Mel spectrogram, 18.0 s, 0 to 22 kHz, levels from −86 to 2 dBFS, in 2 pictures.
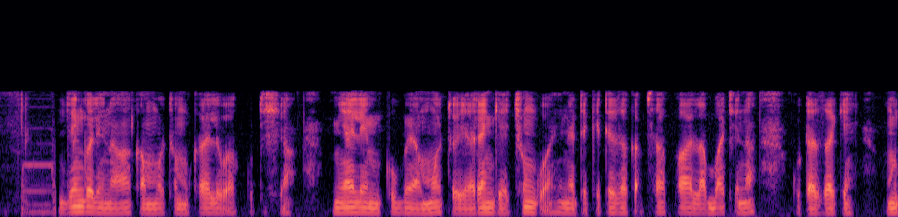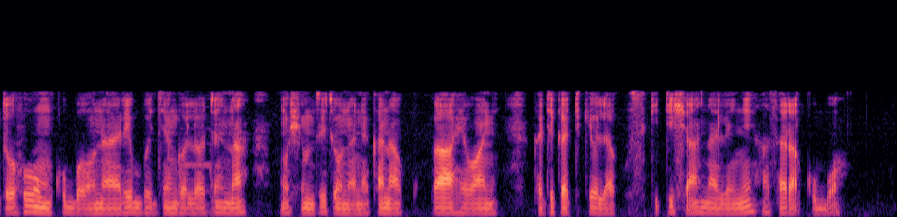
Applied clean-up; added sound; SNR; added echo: none; Printer; 16 dB; none.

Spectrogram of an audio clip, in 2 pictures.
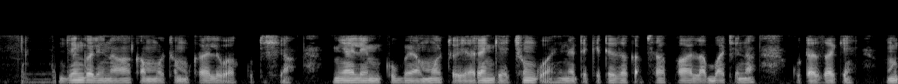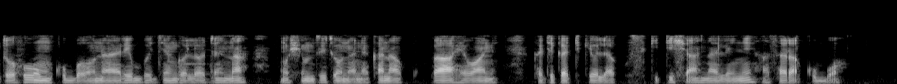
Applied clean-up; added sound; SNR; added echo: neural separator model SepFormer DNS4.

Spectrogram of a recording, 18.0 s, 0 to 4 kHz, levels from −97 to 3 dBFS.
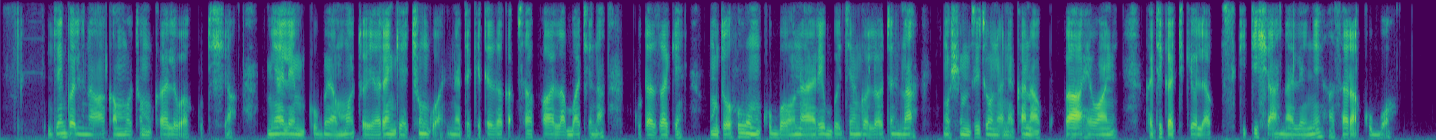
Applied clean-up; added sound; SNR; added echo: neural diffusion model UNIVERSE++.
